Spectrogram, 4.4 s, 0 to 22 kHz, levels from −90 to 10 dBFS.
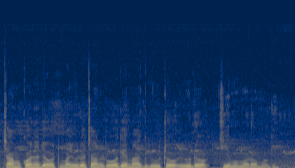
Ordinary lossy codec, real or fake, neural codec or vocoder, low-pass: none; fake; vocoder, 44.1 kHz, 128 mel bands every 256 samples, BigVGAN v2; 19.8 kHz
